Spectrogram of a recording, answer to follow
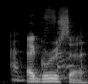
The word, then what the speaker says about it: Agrusa: Oh, I don't know if this is Agrusa. There you go.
